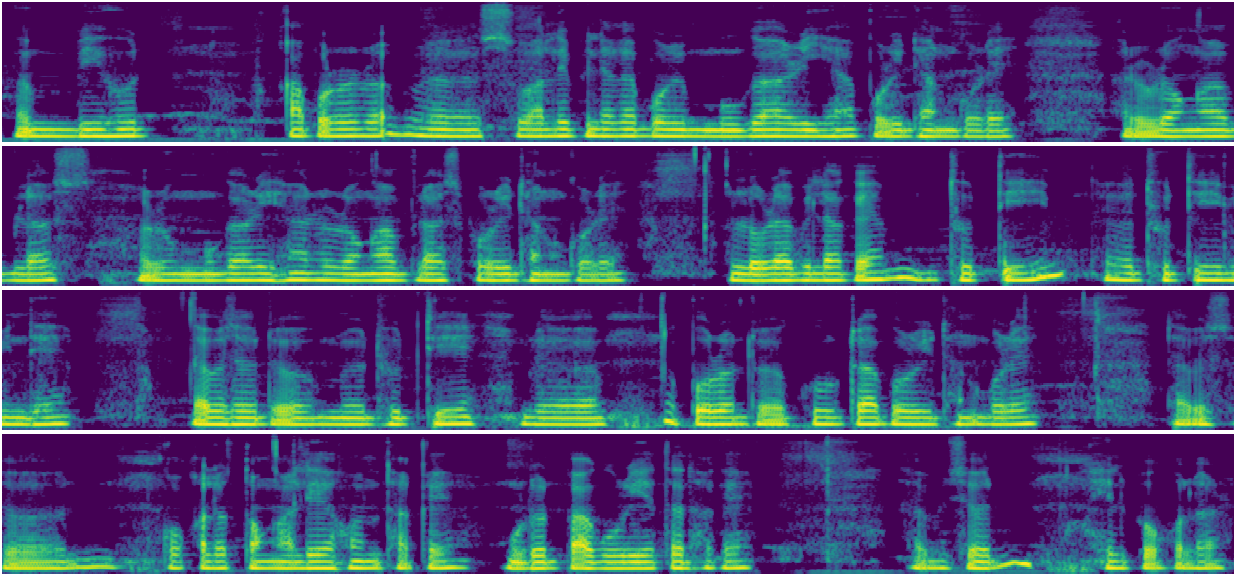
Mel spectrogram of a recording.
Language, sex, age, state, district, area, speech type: Assamese, male, 30-45, Assam, Darrang, rural, spontaneous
